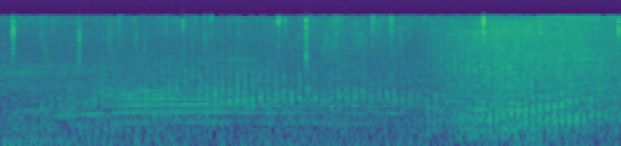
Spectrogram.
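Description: A helicopter's rotor drones overhead.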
